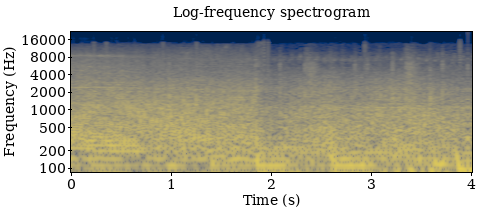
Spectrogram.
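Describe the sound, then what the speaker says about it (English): A loud, steady roar of a CH-53E heavy-lift helicopter's 79-foot rotor and engines, a dense continuous wash of noise with a low throbbing undertone, close by. "The technological wonder of the giant copter is its 79-foot diameter rotor assembly."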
